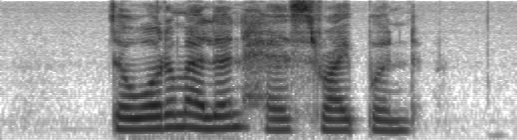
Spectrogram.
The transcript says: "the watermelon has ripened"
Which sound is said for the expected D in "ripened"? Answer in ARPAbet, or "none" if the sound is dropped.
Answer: D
